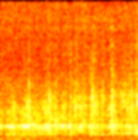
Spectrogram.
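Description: Faint murmur of a seated crowd: scattered voices and small irregular sounds with no clear words, in a pause between loud speech.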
